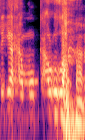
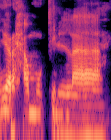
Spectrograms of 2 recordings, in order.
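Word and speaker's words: يرحمكِ الله: Jadi kalau yang bersinnya perempuan, ya bapak ternyata mendengar ibunya bersin, ya yarhamukillah. Bacanya gitu. Harus sesuai. Sambil belajar bahasa Arab ini, ya. Ini bedanya di K dan Ki-nya. Huruf kafnya yang berbeda ya.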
